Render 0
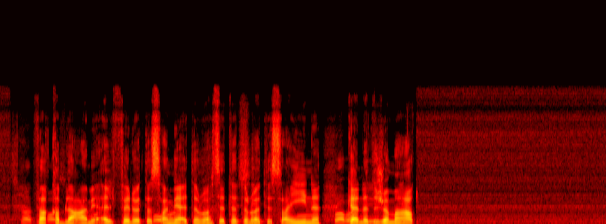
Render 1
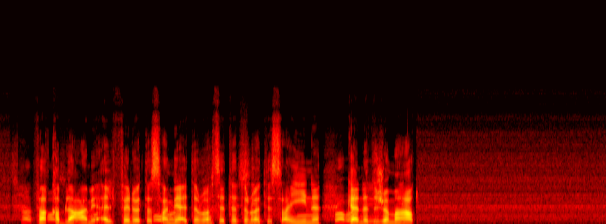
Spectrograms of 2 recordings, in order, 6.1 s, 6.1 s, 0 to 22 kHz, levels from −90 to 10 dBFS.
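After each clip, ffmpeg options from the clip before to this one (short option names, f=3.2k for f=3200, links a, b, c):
-filter_complex "[0:a]acrossover=split=590 5800:gain=0.178 1 0.0891[a][b][c];[a][b][c]amix=inputs=3:normalize=0,volume=6.5dB"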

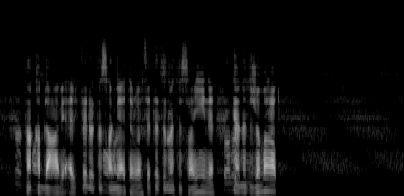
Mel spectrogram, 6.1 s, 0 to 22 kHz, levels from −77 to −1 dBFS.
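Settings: -filter_complex "[0:a]aecho=1:1:1.5:0.94,asplit=2[a][b];[b]afreqshift=-0.95[c];[a][c]amix=inputs=2:normalize=1,volume=-7dB"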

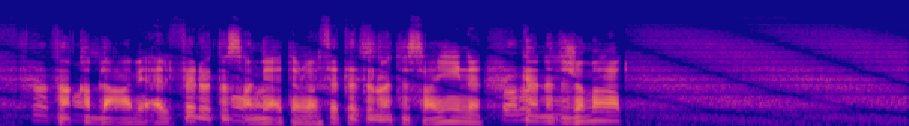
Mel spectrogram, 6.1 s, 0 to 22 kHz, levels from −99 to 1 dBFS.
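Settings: -af "acompressor=threshold=-36dB:ratio=3,volume=1dB"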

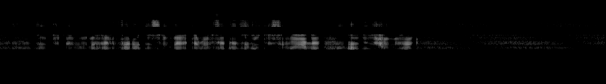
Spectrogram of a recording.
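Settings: -af "afftfilt=real='re*eq(mod(floor(b*sr/1024/2000),2),1)':imag='im*eq(mod(floor(b*sr/1024/2000),2),1)':win_size=1024:overlap=0.75,volume=6.5dB"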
